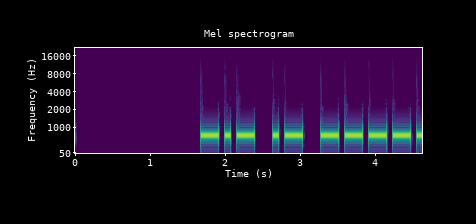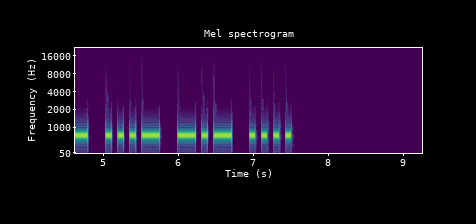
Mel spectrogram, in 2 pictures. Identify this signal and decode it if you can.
Morse code, heard as a keyed tone, about 15 wpm, 700 Hz. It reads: KA0VKH
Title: USA Call Signs - 6 Characters - Repeated 3x - 15wpm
